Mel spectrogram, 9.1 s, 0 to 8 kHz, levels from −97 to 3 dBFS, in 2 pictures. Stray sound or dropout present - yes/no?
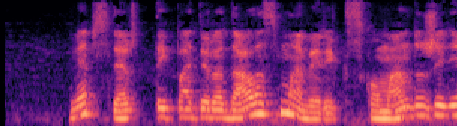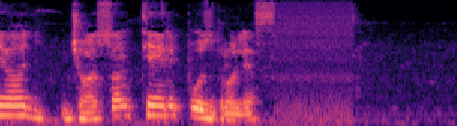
no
